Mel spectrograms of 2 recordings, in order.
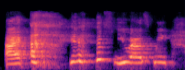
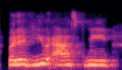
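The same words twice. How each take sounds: First: Higher pitched, with a laugh; breaking into a laugh mid-phrase. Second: Said in the usual way. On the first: Real, not acted. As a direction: giggle as you start the line. Laughing through a restart.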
